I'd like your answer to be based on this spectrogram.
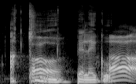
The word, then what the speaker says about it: archipelago: No, we pronounce our C's as ch. – But archipelago is a Malay word. And archipelago in Malay is with a K. So it's archipelago.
